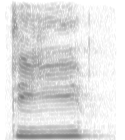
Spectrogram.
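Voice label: "die", German; Kapitel 2; Alphabet erste Schritte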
